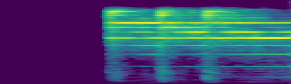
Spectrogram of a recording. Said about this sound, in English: Why don't you go ahead and ring the bell? Do that. Let's at least do that, hey?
